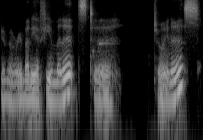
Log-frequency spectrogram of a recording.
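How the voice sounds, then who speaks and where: A woman hosting a webinar over a video call, her voice fading and hoarse. There's a gravelly fry under her words, and she fills gaps with casual ums. She sits at a mid pitch and talks through a call microphone. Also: a little slow, mellow. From Seattle. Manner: casual, many filler ums. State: losing her voice. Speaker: webinar host. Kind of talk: webinar hosting, housekeeping announcements.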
